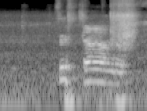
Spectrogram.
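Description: Speech: after about a second of low room tone, a voice says "Sis?", ending in a drawn-out hissing s.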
